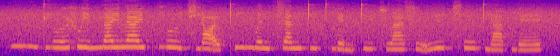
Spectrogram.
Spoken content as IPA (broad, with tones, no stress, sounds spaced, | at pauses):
m i˥˩ ŋ t̪ j o˧˥ ʊ̯ ʂ w e˧ ɪ̯ n̪ a˥ ɪ̯ l a˥ ɪ̯ pʰ j o˥˩ ʊ̯ t͡ɕ j ɑ̰˨˩ ʊ̯ t̪ʰ i˥ n̪ w ə˥˩ n t͡s a˥ n t̪ y˧˥ t̪ʰ j ɛ̰˨˩ n t̪ y˧˥ t͡s w ä˧˥ s ṵ˨˩ l y˥˩ t͡sʰ ɹ̩˥ t̪ j ä˧˥ p ɥ ɛ˧˥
